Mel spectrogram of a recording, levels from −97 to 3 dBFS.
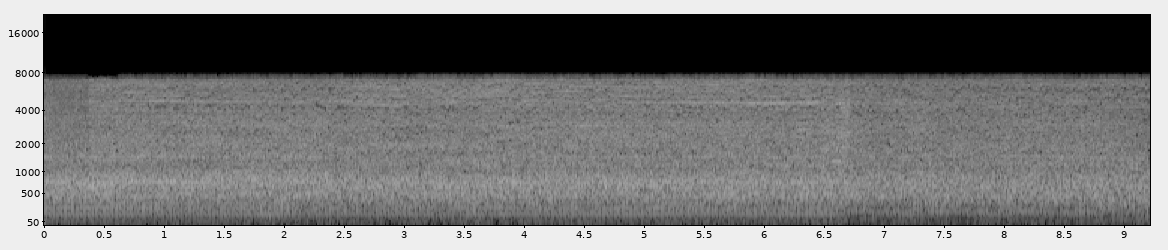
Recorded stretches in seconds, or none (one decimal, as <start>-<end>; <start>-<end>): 0.0-1.7; 2.3-3.0; 4.0-7.3; 7.8-9.2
